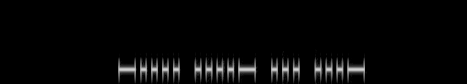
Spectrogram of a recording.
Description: Morse code, heard as a keyed tone, about 22 wpm, 700 Hz. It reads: 64SV
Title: Four Challenging Letter-Number Combinations 22wpm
